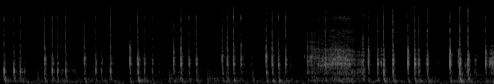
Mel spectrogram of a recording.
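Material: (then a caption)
Synthetic leather. Long acrylic nails tap quickly across a large, fixed inner car door panel covered in black grained synthetic leather over a hard backing, giving short, dry, clicky taps. Near the middle the taps give way to a brief, hissy scratch along the textured surface before the tapping resumes.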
